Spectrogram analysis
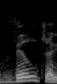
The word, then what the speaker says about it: Wilja: A new variety to me this year called Wilja, or Vilja you might pronounce it, Wilja.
